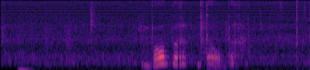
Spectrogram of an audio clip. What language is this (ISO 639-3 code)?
rus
